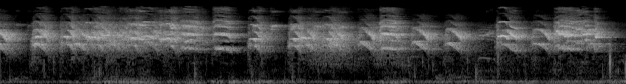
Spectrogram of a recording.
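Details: Zebra finches in a colony keep up a steady stream of quick, nasal, down-slurred calls, several per second for over six seconds, with many birds overlapping.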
